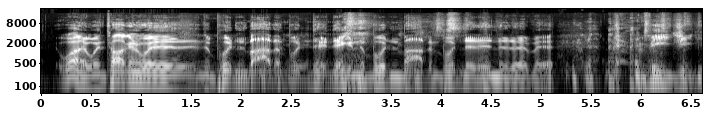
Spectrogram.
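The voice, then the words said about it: Imitates another person's voice. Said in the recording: “your Bill Cosby impression”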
